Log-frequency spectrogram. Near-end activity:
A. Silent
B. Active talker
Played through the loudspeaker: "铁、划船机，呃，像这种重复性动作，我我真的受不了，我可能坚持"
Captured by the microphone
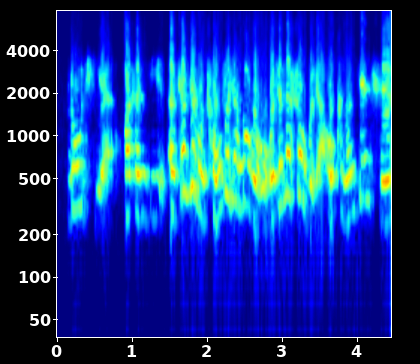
A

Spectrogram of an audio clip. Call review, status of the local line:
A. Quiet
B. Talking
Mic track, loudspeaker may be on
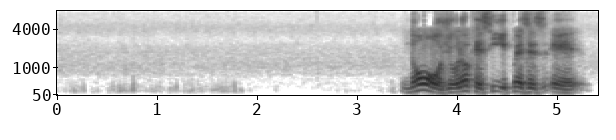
B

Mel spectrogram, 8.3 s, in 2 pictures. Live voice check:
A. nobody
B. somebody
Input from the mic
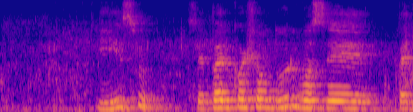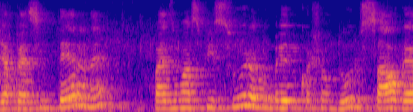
B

